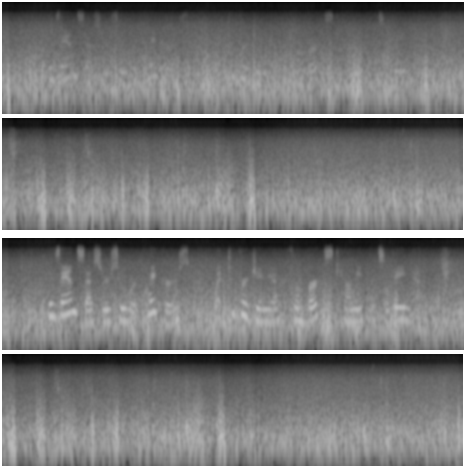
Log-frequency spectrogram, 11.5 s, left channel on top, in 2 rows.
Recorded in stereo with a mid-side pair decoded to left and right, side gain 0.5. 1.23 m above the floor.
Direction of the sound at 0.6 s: 60° right.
